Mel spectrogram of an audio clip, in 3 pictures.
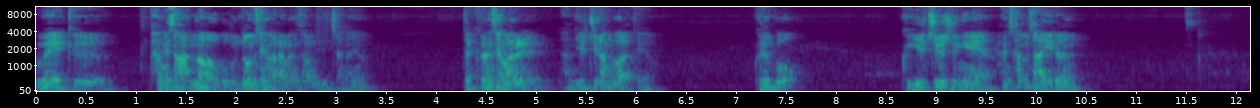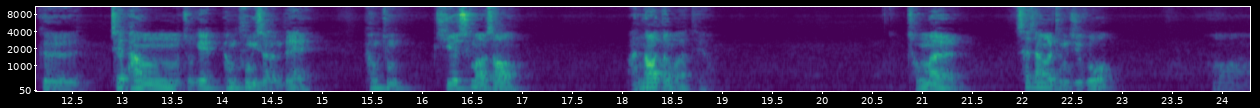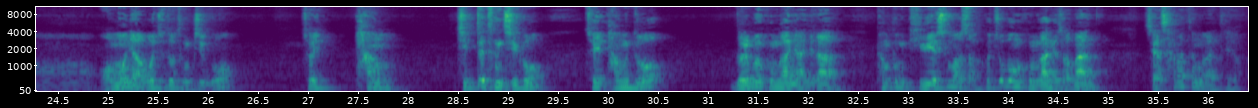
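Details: Adult man with stuttering and social avoidance due to it, who says he no longer has such experiences now; stuttering.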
